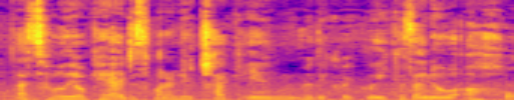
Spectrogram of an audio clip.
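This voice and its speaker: Audible room echo surrounds a woman's voice. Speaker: social media user giving personal update. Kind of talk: casual live video update.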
